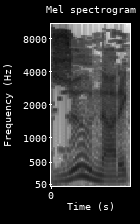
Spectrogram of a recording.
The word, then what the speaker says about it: zoonotic: Now, that word looks like zoonotic, but it's actually pronounced zoonotic diseases. Rabies is the best known and perhaps the oldest of all zoonotic diseases.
